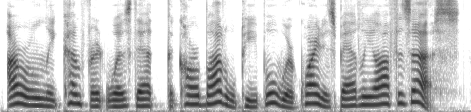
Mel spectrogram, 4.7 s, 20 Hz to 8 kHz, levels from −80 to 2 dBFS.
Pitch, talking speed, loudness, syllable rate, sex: 210 Hz, 190 wpm, -16 LUFS, 5.3 syllables/s, female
